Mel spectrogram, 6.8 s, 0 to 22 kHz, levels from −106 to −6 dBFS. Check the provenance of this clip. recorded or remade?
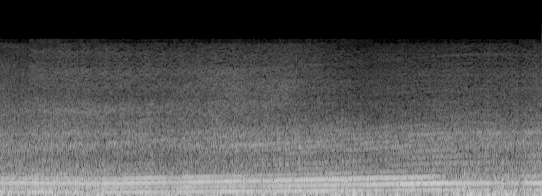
remade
